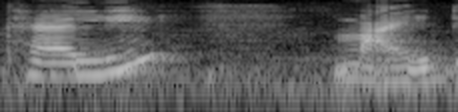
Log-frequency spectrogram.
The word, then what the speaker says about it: phthalimide: पर इसको कहते थैलिडोमाइड इसमें पीएचसी क्या होता है हमारा पीएस साइलेंट और थैलिडोमाइड इसको कहते थे लिमिट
